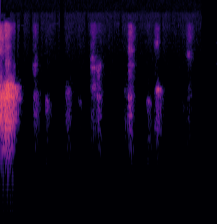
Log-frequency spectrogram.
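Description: Applause from the room cuts off just after the start, followed by a string of short, soft rustles and taps from things being handled close to the microphone.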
